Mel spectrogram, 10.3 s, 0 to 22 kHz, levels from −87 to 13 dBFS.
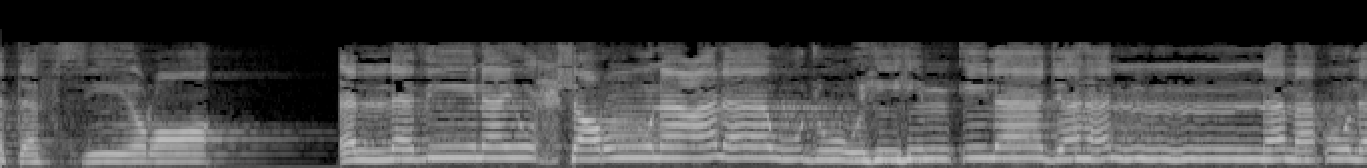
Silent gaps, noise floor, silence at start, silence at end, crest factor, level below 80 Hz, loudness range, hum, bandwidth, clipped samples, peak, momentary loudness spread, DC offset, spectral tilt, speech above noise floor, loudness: none; -53 dBFS; 0 s; 0 s; 14 dB; -64 dBFS; 2 LU; none; 7.8 kHz; under 0.1%; -2 dBFS; 6 LU; 0.1%; -4.5 dB/octave; 36 dB; -17 LUFS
